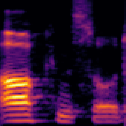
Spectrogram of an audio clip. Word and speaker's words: Arkansas: I was just going to say, I'm surprised we haven't had more people comment about the way you say Arkansas. – What? But it says Arkansas on the thing. – I know, but they pronounce it Arkansas, don't they? – Is that correct? – It is correct, yeah.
